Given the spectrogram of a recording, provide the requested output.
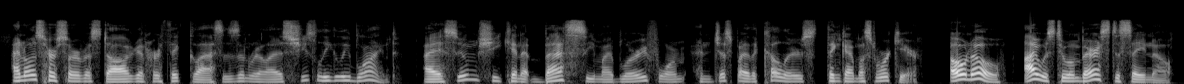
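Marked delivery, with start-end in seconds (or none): none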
